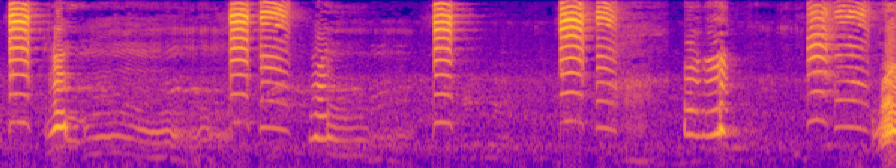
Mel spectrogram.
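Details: Oscar, a dog, letting out short, sharp squeaky yelps and wavering whines, spaced irregularly with quiet gaps, indoors with no other sounds.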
